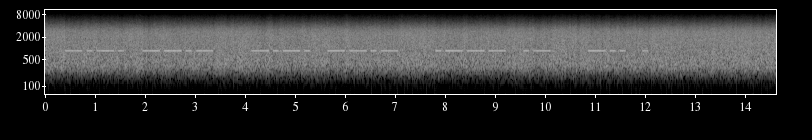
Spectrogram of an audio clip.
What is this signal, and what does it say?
Morse code, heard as a keyed tone, hand-sent with a paddle, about 12 wpm, 880 Hz, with heavy radio static. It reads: CQ CQ JA DE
